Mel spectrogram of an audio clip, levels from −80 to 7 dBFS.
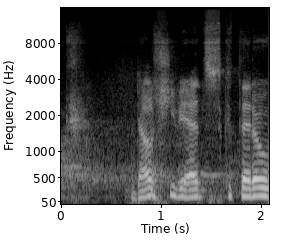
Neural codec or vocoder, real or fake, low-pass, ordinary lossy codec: vocoder, 44.1 kHz, 128 mel bands, Pupu-Vocoder; fake; 14.4 kHz; Opus, 24 kbps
